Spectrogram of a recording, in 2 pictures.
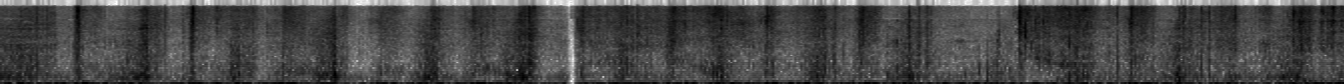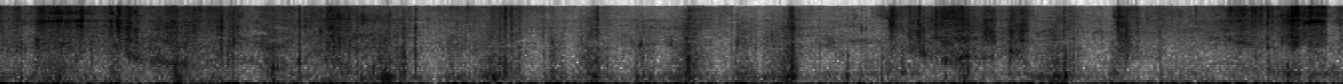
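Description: Close-miked mouth sounds of someone biting and chewing a crunchy frozen dessert: a dense, irregular run of crisp crunches and crackles.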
